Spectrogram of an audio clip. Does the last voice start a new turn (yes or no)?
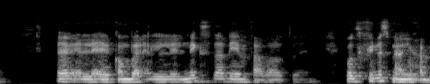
no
